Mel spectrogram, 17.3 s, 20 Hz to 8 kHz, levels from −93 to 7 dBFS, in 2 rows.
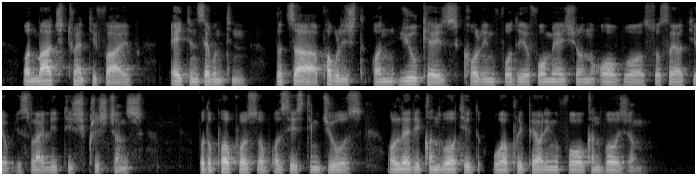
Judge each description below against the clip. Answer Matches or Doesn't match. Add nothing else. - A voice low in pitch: Matches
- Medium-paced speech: Doesn't match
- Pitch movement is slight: Matches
